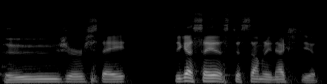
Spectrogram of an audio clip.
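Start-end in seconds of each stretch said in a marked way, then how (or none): 0.0-1.3 lightly imitated slow Hoosier speech; slow Indiana talk. Preacher teasing Indiana locals, slightly drawn out. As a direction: draw out "Hoosier". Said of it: "Indiana talks like that too".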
